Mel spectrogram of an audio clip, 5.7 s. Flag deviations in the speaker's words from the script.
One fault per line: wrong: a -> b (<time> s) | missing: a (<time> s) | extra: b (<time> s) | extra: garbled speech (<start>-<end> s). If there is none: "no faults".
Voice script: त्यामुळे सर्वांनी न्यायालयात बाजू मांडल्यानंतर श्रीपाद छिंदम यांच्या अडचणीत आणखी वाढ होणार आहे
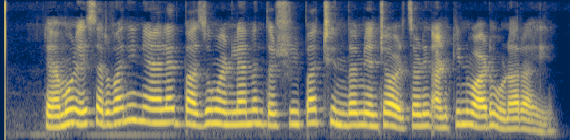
no faults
